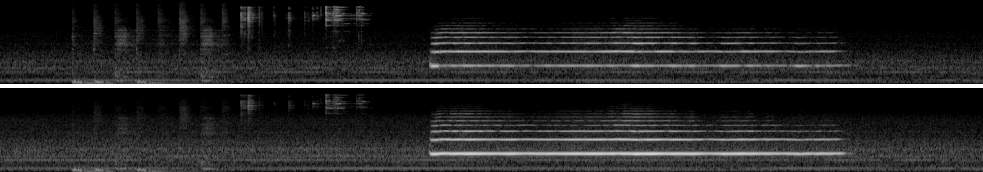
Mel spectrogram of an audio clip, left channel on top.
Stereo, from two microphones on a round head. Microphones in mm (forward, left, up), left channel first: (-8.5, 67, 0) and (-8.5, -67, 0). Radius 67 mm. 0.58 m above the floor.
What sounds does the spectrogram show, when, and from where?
0.7 s a snare drum: 35° left (ahead or behind), 1.3 m
2.4 s keys jangling: 40° left (ahead or behind), 0.7 m
4.3 s a trumpet: 50° right (ahead or behind), 1.8 m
